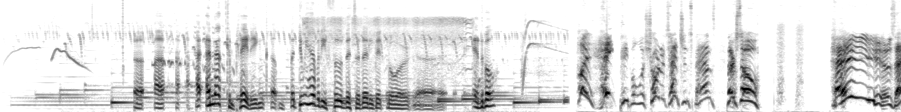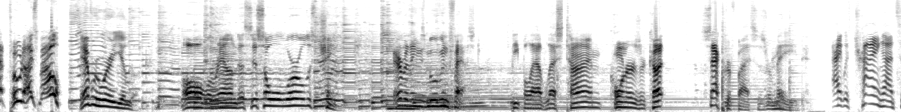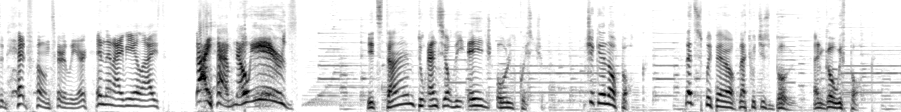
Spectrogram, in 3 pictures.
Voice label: Character Voices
